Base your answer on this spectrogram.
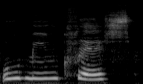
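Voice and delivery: high, slow, cutesy mock coo; mock Ella swooning, sweet and high. Vlogger mocks Ella's crush in high cutesy coo.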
